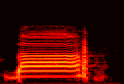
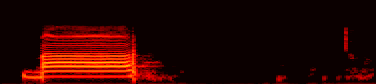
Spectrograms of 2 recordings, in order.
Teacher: बा में हम क्या करते हैं कि जो हमारे होंठ हैं उनका जो गीला हिस्सा है उसको आपस में सख्ती से लगाते हुए बारीक आवाज में पढ़ेंगे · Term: बा का मखरिज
